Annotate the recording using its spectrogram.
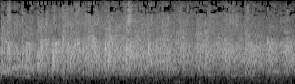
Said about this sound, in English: I'm not sure if that's a round of applause for them or the motorways, I can't tell.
